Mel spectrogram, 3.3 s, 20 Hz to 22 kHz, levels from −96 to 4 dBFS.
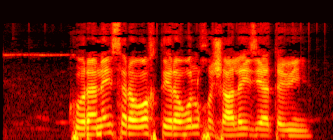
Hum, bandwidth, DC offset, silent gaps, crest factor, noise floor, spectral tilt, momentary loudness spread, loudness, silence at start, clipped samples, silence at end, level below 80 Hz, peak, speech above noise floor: none; 11.5 kHz; under 0.1%; none; 18 dB; -50 dBFS; -3 dB/octave; 7 LU; -23 LUFS; 0.05 s; under 0.1%; 0.2 s; -44 dBFS; -6 dBFS; 27 dB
